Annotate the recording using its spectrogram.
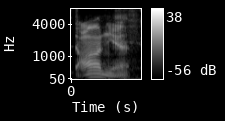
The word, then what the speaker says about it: Anya: There's a Mad Max spinoff coming with the wonderful Anna Taylor-Joy. Is that how you say it? Anna Taylor? Anna? Anna? – Like, I've been saying Anna, but it looks like it's Anya.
